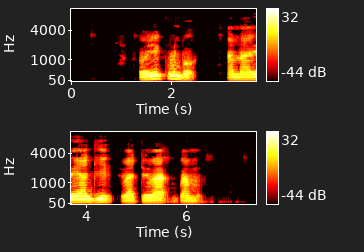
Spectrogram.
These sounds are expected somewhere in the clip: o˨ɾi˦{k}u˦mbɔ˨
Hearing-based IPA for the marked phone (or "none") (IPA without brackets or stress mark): k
